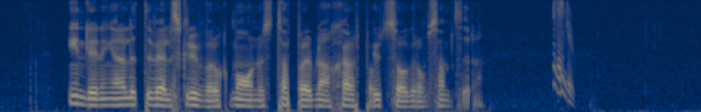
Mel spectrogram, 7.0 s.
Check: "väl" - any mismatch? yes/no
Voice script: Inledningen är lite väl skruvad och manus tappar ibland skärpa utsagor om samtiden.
no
